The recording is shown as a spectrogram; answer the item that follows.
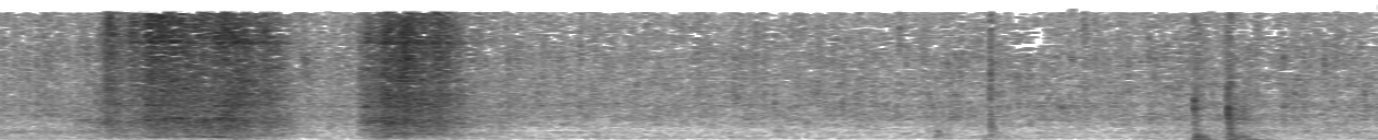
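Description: Water runs from a shower in a steady hiss. A few louder rushing surges break through it, and brief squeaky knocks come near the end.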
